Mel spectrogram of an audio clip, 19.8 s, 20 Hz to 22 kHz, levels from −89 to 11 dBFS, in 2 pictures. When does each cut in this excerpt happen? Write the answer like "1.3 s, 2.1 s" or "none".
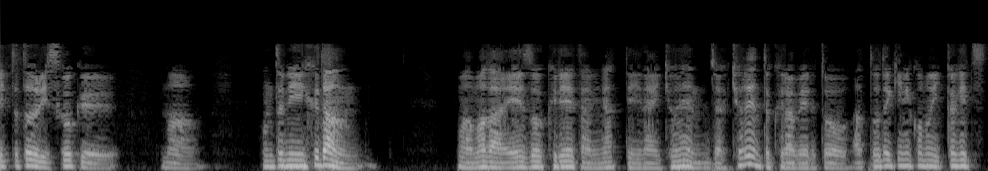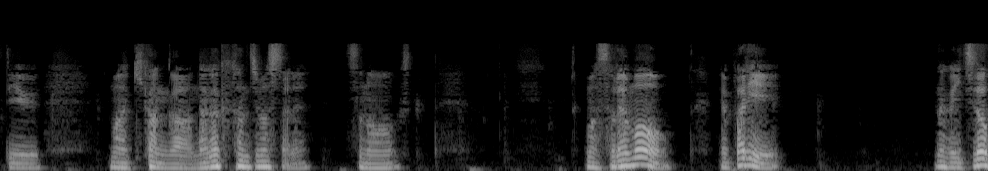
none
